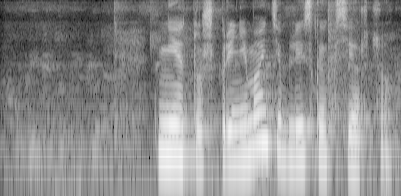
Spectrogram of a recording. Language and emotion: Russian, neutral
